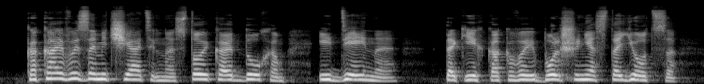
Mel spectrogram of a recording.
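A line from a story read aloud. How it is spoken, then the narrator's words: Exclaiming. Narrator (Russian): воскликнула она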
